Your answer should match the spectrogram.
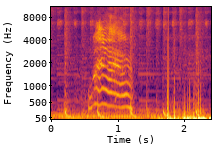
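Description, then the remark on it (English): A single drawn-out meow from a 17-year-old cat, loud, with a wavering, slightly rough tone, followed by soft thumps and rustling handling noises. “This next cat is Augustus. He's 17 years old. I've had him for a long time. Let's see if we can't get him to talk.”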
